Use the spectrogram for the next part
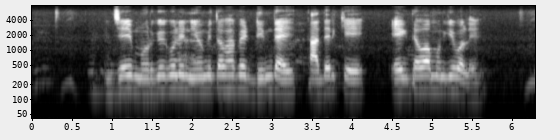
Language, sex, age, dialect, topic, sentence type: Bengali, male, 18-24, Standard Colloquial, agriculture, statement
